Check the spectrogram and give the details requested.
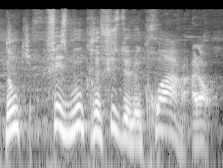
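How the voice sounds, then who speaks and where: A man's voice: high-pitched, lively intonation, moderate pace, dark tone. A young man hosting a casual comedic commentary, joking and chatty with many fillers. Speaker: host.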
